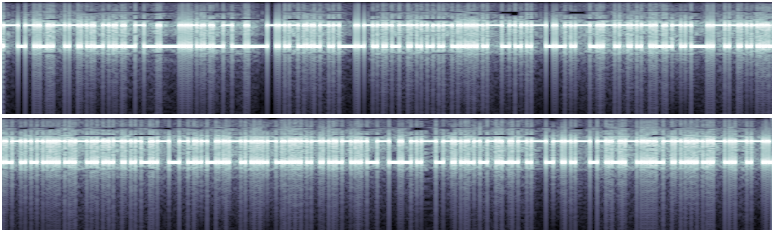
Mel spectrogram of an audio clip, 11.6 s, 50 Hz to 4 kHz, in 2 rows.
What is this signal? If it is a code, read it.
RTTY, about 45.45 baud. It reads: THE U.S. NAVAL INSTITUTE HAVE RAISED CONCERNS ABOUT WHAT THEY SEE
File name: fsk850 / usnavy1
